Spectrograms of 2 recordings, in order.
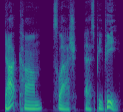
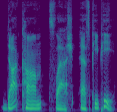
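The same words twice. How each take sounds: The two takes are said the same way.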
